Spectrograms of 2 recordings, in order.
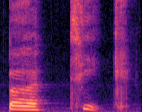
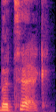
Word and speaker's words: batik: to pronounce that because I was calling it batik. And my husband's like, did you say butt tick? I'm like, no! So I looked it up so I didn't say it wrong, okay?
